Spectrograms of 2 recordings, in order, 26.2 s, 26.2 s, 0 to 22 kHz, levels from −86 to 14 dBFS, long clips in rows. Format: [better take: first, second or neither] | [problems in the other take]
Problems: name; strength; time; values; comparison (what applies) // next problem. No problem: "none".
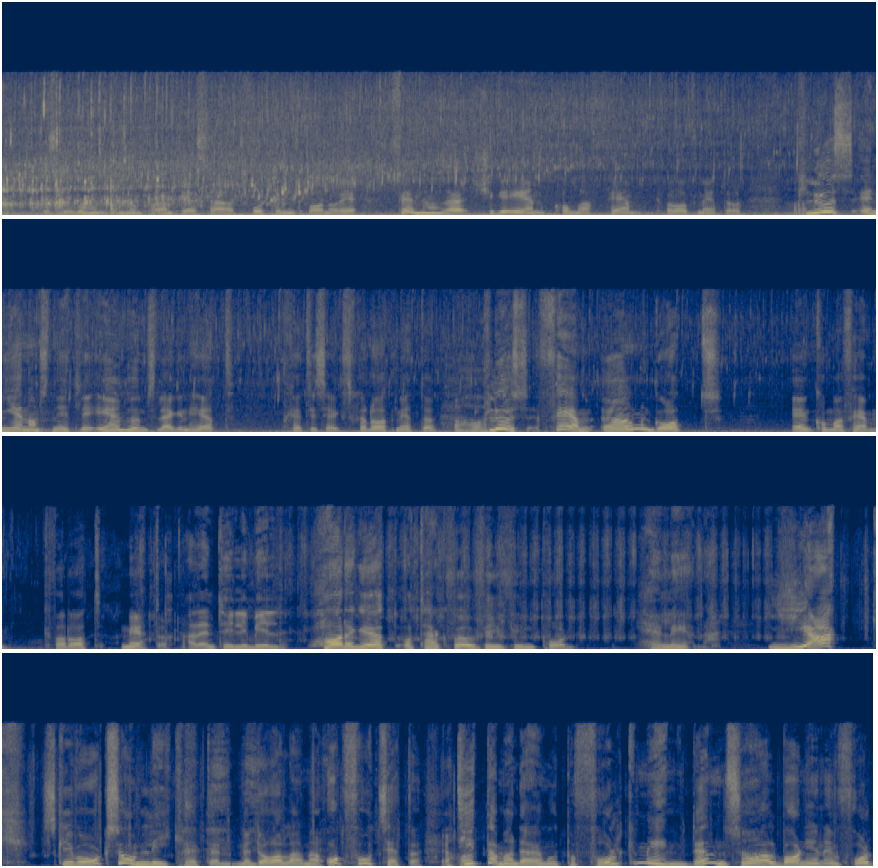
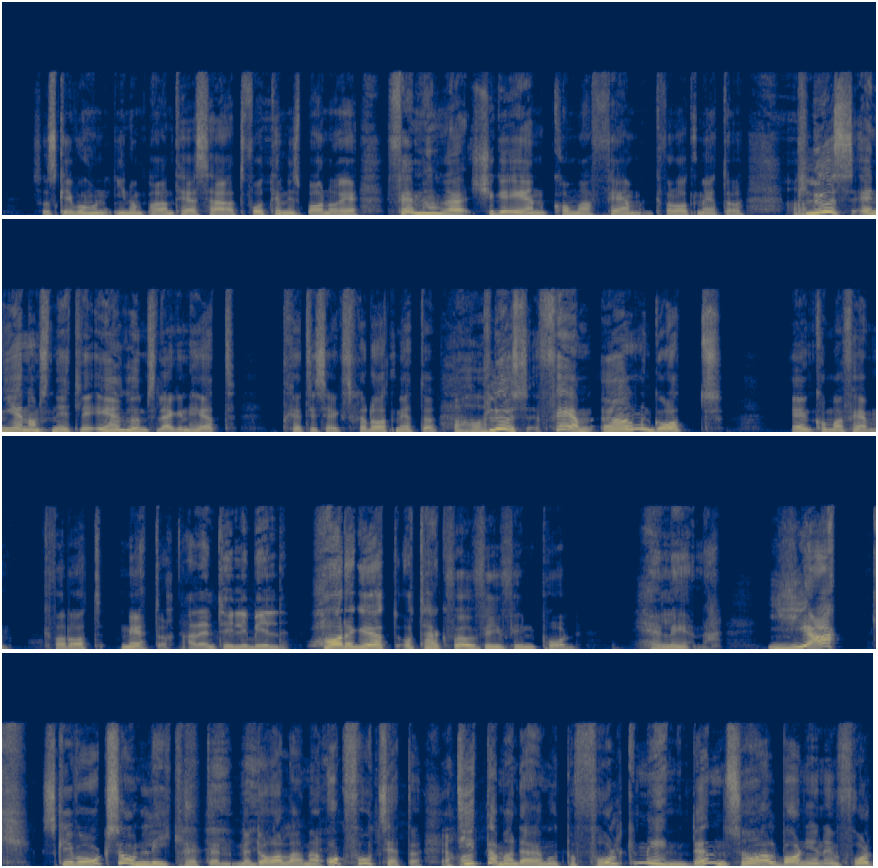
second | household noises; loud; throughout; 5 dB below the speech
